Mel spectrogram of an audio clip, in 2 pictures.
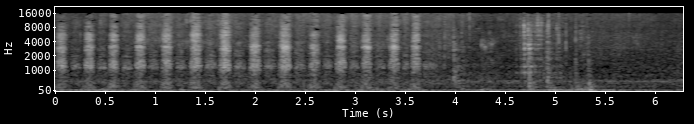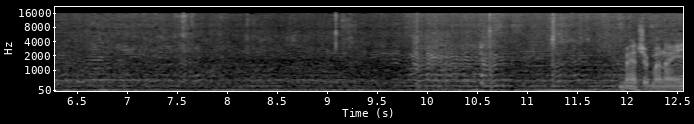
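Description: Honeybees buzzing in a steady hum over an opened hive. For the first four seconds a fast rhythmic pulsing, about five beats a second, sounds over the buzz.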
